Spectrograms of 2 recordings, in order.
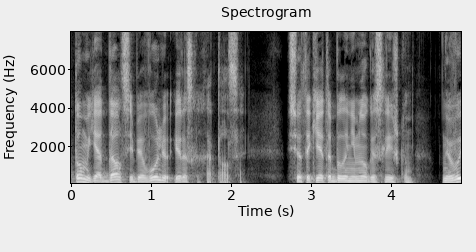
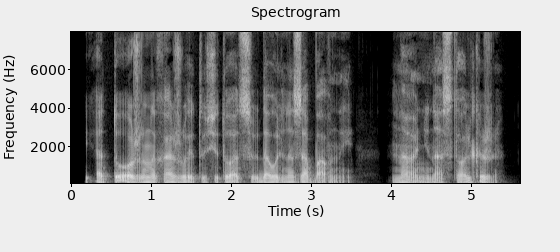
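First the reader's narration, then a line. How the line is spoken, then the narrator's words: Soft. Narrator (Russian): мягко сказал он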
